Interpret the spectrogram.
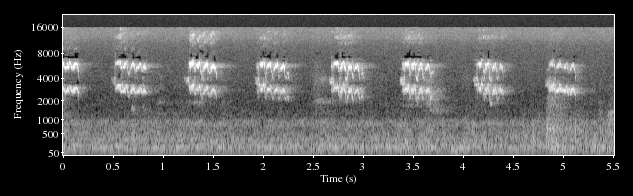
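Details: Breeding budgerigars with chicks give a steady series of short, high, buzzy chirps, about one every two-thirds of a second, over a constant low hum.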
